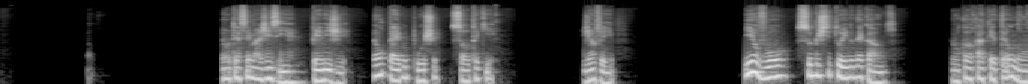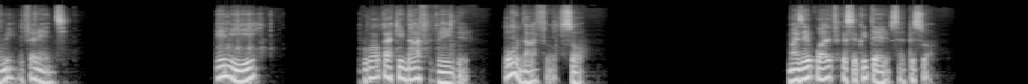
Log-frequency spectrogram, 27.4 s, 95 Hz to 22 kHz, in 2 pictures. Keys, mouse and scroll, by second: 1.1-2.0 drag, 4.7 click, 8.9 click, 12.7 click, 13.3 click, 14.4 click, 15.5 BackSpace, 20.2 shift+d, 20.9 d, 22.5 t, 23.7 Return.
